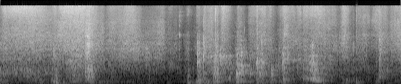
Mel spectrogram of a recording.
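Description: A hand rubbing and pressing across interlocking foam floor-mat tiles: a continuous scuffing for about the first second, then softer scattered rubs and taps.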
